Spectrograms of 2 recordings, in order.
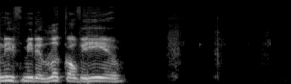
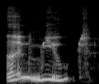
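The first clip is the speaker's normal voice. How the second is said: Unmute said much higher, squeaked; high squeaky voice; 9 semitones higher than usual. Shown as a demonstration. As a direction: pitch Unmute way up. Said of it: "repeated in a high voice".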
